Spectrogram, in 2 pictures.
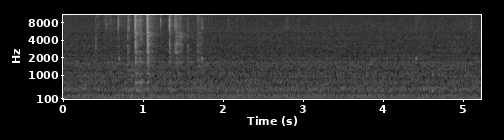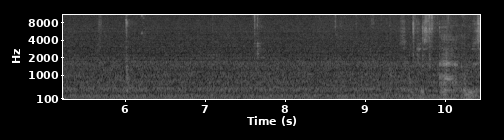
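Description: Steady low hum and hiss of room tone, with a few light clicks about a second in and a faint tick or two later, from small handling sounds as the iron and desoldering braid are worked on the circuit board.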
